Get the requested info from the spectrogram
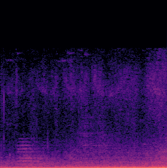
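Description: Whiteboard duster rubbing across the board as it is wiped clean, a steady scrubbing hiss that grows slightly louder toward the end, over a constant low electrical-type hum.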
